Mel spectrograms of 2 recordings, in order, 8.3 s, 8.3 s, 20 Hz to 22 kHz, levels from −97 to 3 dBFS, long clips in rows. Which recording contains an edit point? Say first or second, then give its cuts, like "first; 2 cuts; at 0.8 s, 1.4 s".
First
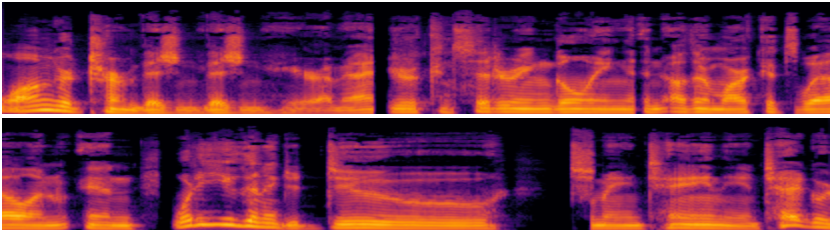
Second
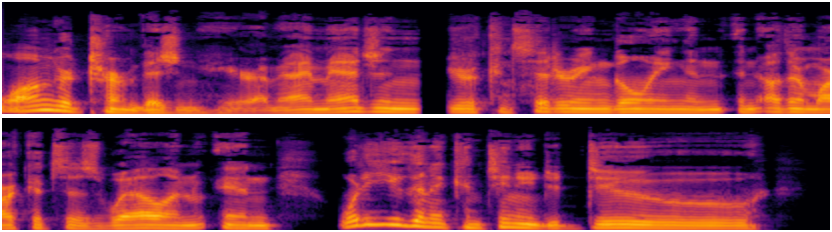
first; 7 cuts; at 1.0 s, 1.9 s, 3.2 s, 4.0 s, 4.9 s, 5.5 s, 7.1 s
